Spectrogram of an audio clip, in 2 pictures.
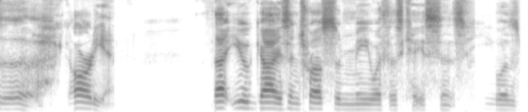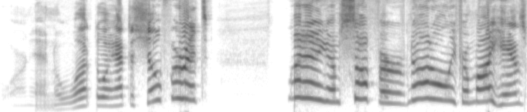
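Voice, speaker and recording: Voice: sits high, bright, forceful tone, no room sound, pitched above the performer's own voice, full character voice. A narrator putting on an angry, guilt-ridden teen musician sister. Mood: ashamed pleading. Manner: angry, then shaken and tearful.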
